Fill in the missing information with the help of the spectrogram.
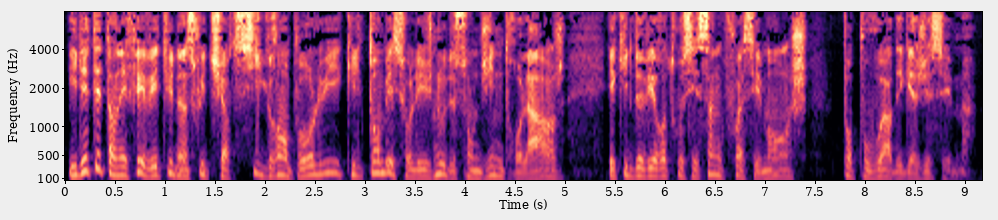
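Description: Gravelly husky male audiobook narrator. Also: mid-range voice, lively intonation, moderate pace, a little mellow, no echo, clean studio sound. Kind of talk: scripted narration.

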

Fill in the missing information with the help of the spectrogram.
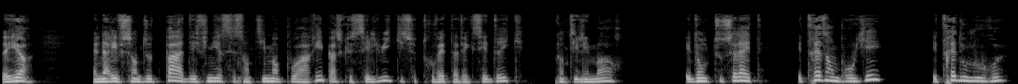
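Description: A man voicing Hermione, a bossy, clever teenage girl who talks in a brisk, prim, lecturing way. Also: mid-range voice, no echo, clean studio sound, voice pushed up, lightly acted.

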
